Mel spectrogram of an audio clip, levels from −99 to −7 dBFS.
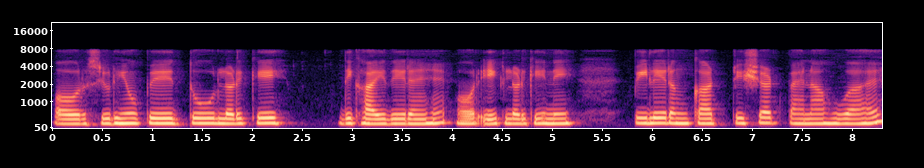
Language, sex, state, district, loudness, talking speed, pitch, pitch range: Hindi, female, Chhattisgarh, Sukma, -17 LUFS, 145 wpm, 185 Hz, 180-195 Hz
